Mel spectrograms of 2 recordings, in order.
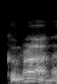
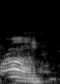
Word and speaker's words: Qumran: Is it Qumran? – Qumran, that's exactly right. – Qumran.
